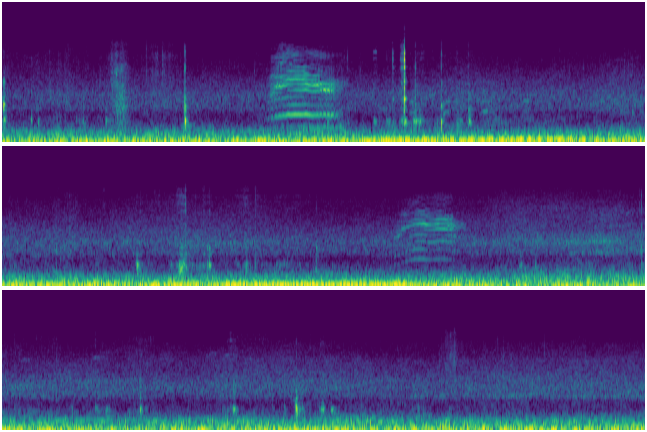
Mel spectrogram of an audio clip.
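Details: Park-dwelling stray cat uttering two short, arched mews about seven seconds apart, thin and fairly faint above a continuous low-pitched outdoor drone with scattered clicks.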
